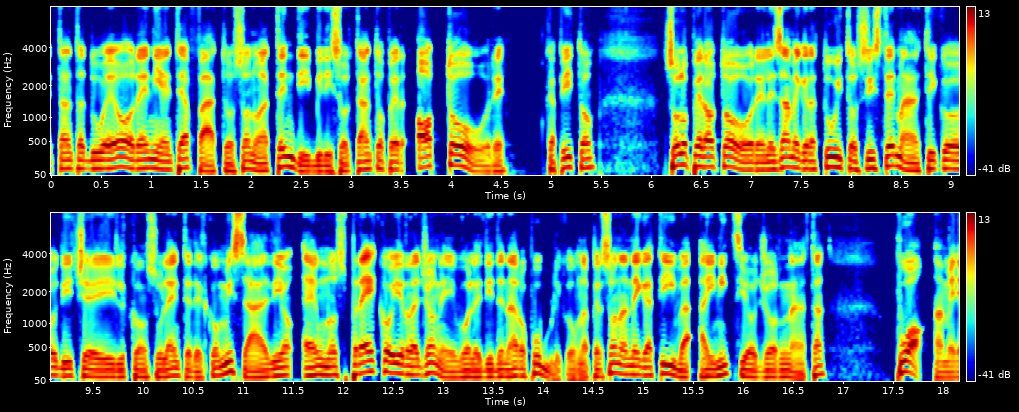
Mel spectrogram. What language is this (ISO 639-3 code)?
ita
